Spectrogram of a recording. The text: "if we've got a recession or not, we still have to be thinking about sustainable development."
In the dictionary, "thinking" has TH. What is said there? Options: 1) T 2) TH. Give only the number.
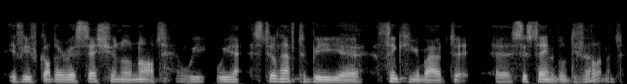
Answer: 2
